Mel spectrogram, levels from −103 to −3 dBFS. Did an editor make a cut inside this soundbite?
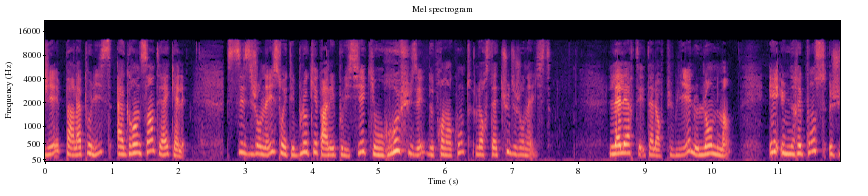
yes; 1 cut; at 2.7 s

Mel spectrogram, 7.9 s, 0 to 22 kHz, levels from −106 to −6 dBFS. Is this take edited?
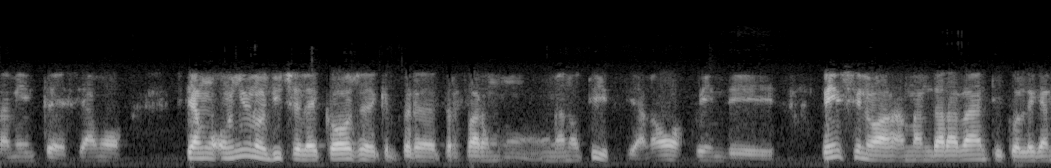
no; 0 cuts

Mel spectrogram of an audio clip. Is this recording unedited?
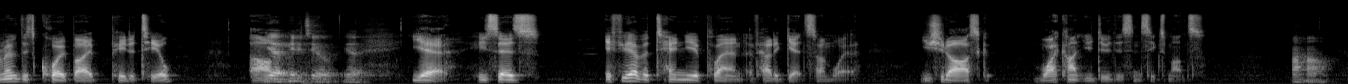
yes; 0 cuts

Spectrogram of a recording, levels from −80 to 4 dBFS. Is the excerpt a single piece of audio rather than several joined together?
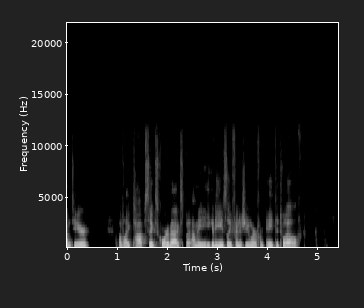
yes; 0 cuts

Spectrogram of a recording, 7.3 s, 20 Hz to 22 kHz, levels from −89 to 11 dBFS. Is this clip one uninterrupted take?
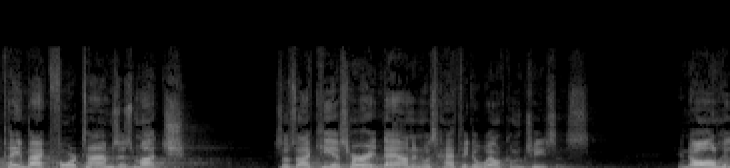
no; 1 cut; at 2.7 s

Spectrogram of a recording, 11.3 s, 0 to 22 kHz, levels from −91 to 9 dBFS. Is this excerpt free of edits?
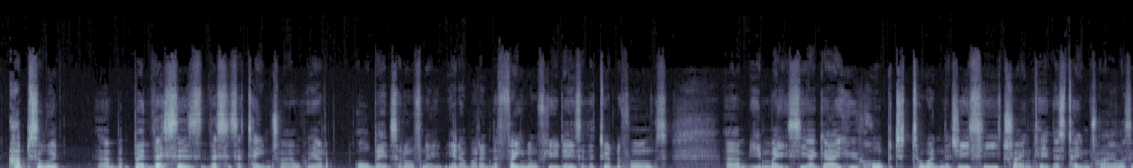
no; 1 cut; at 0.9 s

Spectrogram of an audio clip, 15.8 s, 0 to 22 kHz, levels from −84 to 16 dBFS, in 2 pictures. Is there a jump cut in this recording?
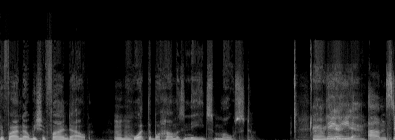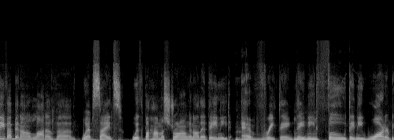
no; 0 cuts

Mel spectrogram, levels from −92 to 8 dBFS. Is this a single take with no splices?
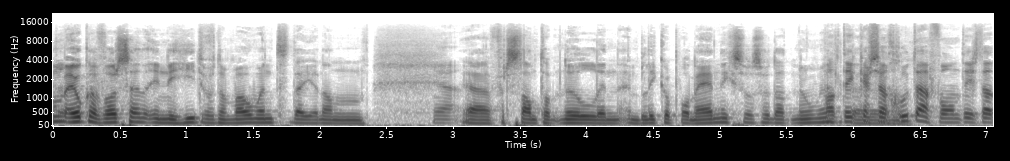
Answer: yes; 0 cuts

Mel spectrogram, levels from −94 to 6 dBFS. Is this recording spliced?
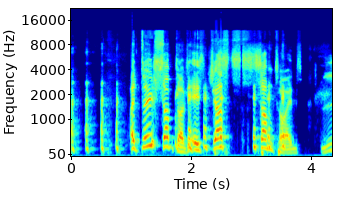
no; 0 cuts

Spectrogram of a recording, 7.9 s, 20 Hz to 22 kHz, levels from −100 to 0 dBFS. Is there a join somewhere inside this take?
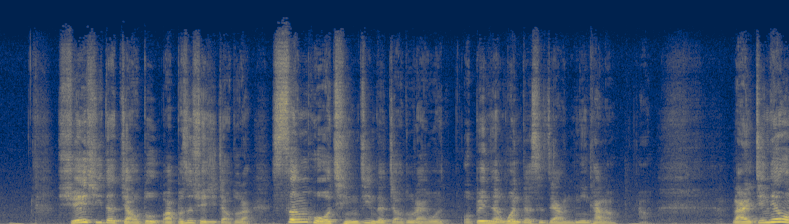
yes; 1 cut; at 5.8 s

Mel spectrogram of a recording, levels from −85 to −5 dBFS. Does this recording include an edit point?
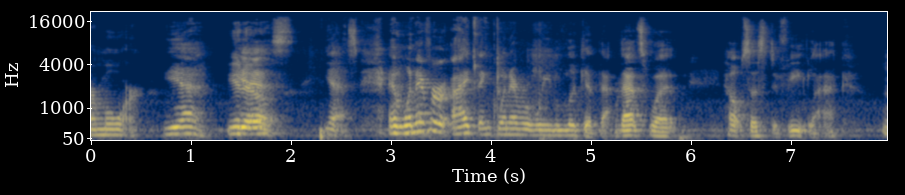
yes; 1 cut; at 5.2 s

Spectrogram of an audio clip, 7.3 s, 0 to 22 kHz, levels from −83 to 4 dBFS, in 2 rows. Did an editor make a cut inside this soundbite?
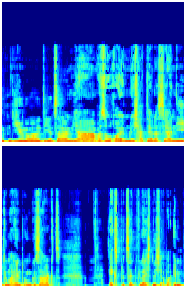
no; 0 cuts

